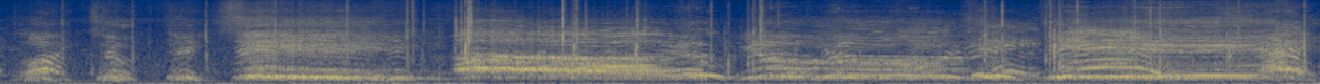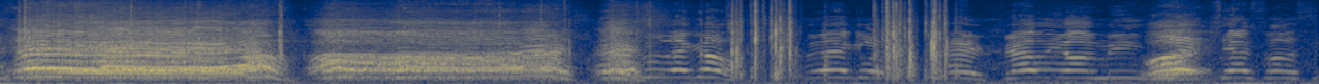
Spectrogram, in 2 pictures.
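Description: A football team huddled together shouting a chant in unison: several long, drawn-out group yells, then shorter, scattered shouts over the last few seconds.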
